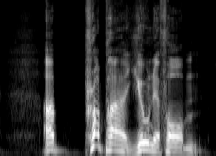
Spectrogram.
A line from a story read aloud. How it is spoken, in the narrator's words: snapped the woman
